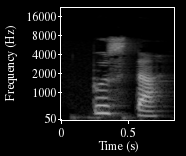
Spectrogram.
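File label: "пыста", Komi, female; kpv audio dict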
